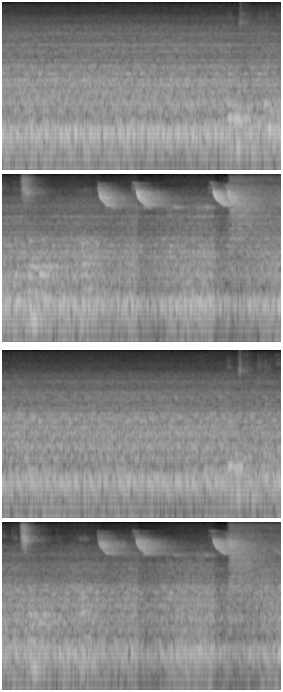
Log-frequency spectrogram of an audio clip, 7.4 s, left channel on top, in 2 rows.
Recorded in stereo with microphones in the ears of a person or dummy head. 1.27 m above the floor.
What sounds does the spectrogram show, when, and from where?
0.0 s an engine running: 30° right (ahead or behind), 0.7 m
3.0 s a man speaking: 55° right (ahead or behind), 2.5 m
5.0 s a bird: 20° right (ahead or behind), 0.8 m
